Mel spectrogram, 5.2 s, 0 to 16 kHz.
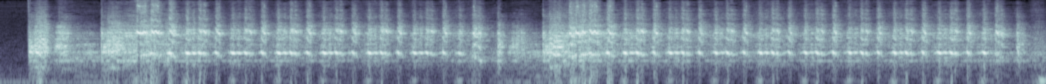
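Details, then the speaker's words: $20 junkyard Chinese 90cc automatic ATV engine, starter powered directly from a 12 V jump pack, no spark yet: two bursts of brisk, even cranking with steady compression pulses and no catching; starter and compression sound healthy. "Wow she she sounds good and healthy that's for sure now for $20 yeah for $20 this this motor sounds good"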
